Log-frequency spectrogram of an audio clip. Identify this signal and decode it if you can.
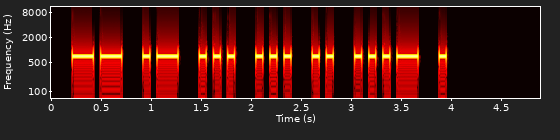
Morse code, heard as a keyed tone, about 17 wpm, 700 Hz. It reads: MASSIVE
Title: Seven Letter Words - 17wpm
